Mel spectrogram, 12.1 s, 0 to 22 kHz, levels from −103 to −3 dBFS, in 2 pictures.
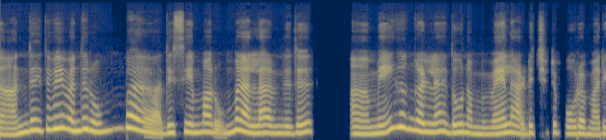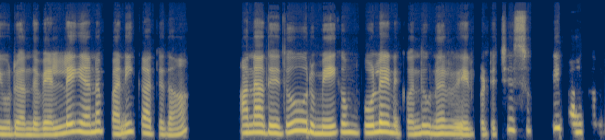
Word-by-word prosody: அந்த 220 +8 +2
இதுவே 325 +4 +3
வந்து 280 +4 +3
ரொம்ப 300 +8 -4 0.3
அதிசயமா, 230 +3 0
ரொம்ப 230 +7 0
நல்லா 210 -2 +2
இருந்தது. 205 +2 -1 0.5
அ - - +1 0.2
மேகங்கள்லாம் 265 - +2
ஏதோ, 225 0 +1
நம்ம 190 -2 -2
மேல 205 +4 +4
அடிச்சிட்டு 215 +2 -5
போற 190 0 -1
மாரி 170 +2 -2
ஒரு 175 0 -2
அந்த 165 0 -2
வெள்ளையான 230 +8 +1
பனி 205 +6 0
காத்துதான். 185 0 -4 0.6
ஆனா, 225 +1 +2
அது 215 - +1
ஏதோ 225 +5 -1
ஒரு 230 - +1
மேகம் 225 +3 0
போல 230 +3 +4
எனக்கு 205 -5 -5
வந்து 205 +4 -1
உணர்வு 190 0 -1
ஏற்பட்டுச்சு. 175 - -9
சுத்தி 280 +6 -6
பார்க்கும்போது 235 -1 -6
220 Hz, 165 wpm, -23 LUFS, 195-245 Hz, 0.6 s, மேல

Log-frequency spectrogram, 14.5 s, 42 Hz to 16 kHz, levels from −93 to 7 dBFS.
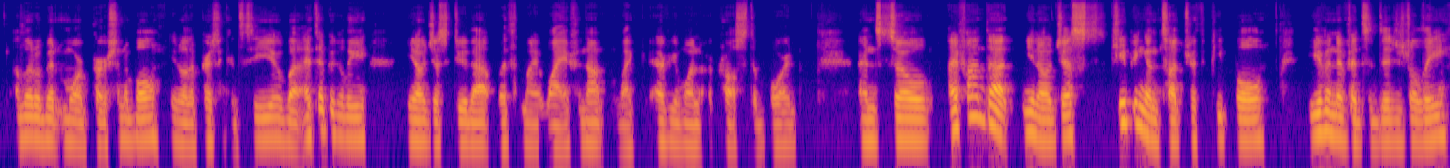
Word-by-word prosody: a 130 - -5
little 130 -1 +3
bit 120 -1 -1
more 115 -3 -1
personable. 120 +4 0
You 120 - -8
know, 105 -1 0
the 105 - -3
person - - -5
could - - -13
see 125 - -7
you, 125 -1 -1
but 115 +1 0
I 130 - +2
typically, 130 -7 -1 0.4
you 120 - 0
know, 115 - +4
just 110 0 -4
do 110 -1 0
that 105 -1 +3
with 105 0 -4
my 100 -2 -5
wife, 95 +1 -2
not, 110 -1 -1
like, - - -6 0.2
everyone 105 -3 -2
across - - -4
the - - -11
board, 100 0 -5 0.6
and 120 -1 -1
so, 120 -2 +4
I 165 - +6
find 255 +3 +1
that, 205 - +6
you 155 -1 +3
know, 115 -3 +4
just 135 +4 +1
keeping 210 -6 +4
in 115 -5 +3
touch 115 +1 0
with 120 - -8
people, 120 -2 +2 0.4
even 145 0 +4
if 120 - +1
it's 110 0 -1
digitally, 115 +3 -1
120 Hz, 190 wpm, -22 LUFS, 110-130 Hz, 0.6 s, I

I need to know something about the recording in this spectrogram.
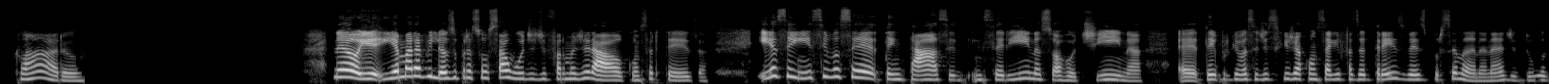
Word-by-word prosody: Claro. 215 - -4 2.5
Não, 335 -4 +10
e 255 -1 +8
e 295 - +4
é 310 - +10
maravilhoso 355 -6 +4
pra 315 -1 -4
sua 295 0 -6
saúde 270 -5 -1
de 250 +1 -9
forma 255 +2 -5
geral, 210 -8 +3
com 200 +1 -10
certeza. 185 -7 -9 0.5
E - - +4
assim, 345 -7 0
e - - -6
se 365 +5 -6
você 335 -6 +1
tentasse 220 -2 0 0.2
inserir 220 +5 -5
na 250 -3 -5
sua 200 -3 -5
rotina, 190 -1 -6 0.4
eh, 170 0 -2
tem 230 0 -2
porque 235 +1 -10
você 235 +1 -7
disse 230 -1 -12
que 260 -2 -9
já 250 - 0
consegue 240 -1 -5
fazer 230 -1 -7
3 240 +2 -4
vezes 225 -1 -5
por 220 0 -13
semana, 195 -10 -6
né? 180 +3 -7
De 195 -2 -13
dua 185 +2 -11
235 Hz, 155 wpm, -21 LUFS, 205-275 Hz, 2.5 s, Não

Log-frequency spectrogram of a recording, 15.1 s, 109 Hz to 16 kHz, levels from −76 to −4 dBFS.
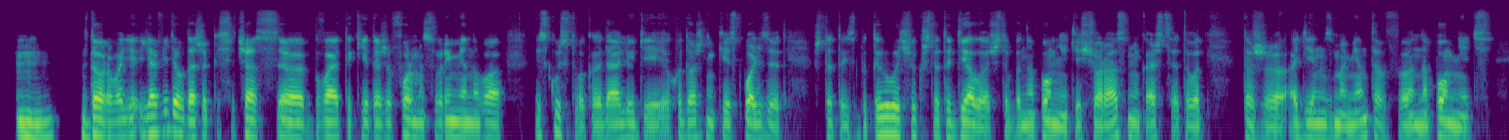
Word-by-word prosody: Мгм. 105 +1 +1 0.2
Здорово! 110 -1 +4
Я 115 +2 0
я 130 +2 +3
видел 145 -2 +3
даже, 110 -2 +2
к - - -14
сейчас, - - +1
э, 105 -1 +6
бывают 105 +1 +3
такие 105 -1 -3
даже 100 0 0
формы 105 0 0
современного 105 -1 0 0.3
искусства, - - -4
когда 95 0 +1
люди-художники 100 +1 -3
используют 95 -1 0 0.3
что-то 95 - -5
из 90 +3 -8
бутылочек, 120 0 +1
что-то 110 -1 -3
делают, 100 -4 +3
чтобы 90 - -4
напомнить 95 -1 0
ещё - - +1
раз. - - +2
Мне - - -4
кажется, - - -2
это - - -6
вот 90 0 -1 0.3
тоже 90 -3 0
1 100 +1 -1
из 95 -1 -5
моментов, 95 -1 -3
э, 95 -1 +1
напомнить, 95 -1 -1
100 Hz, 145 wpm, -24 LUFS, 95-110 Hz, 0.3 s, э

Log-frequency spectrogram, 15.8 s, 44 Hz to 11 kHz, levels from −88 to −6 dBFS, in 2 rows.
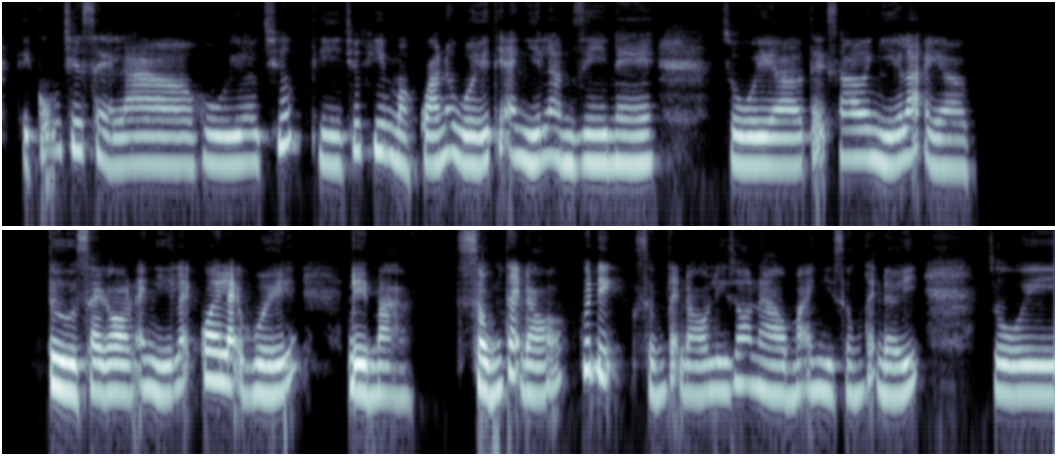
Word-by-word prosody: Thì 420 - -4
cũng - - -8
chia 290 0 -2
sẻ 250 -8 -7
là 200 0 -4
hồi, 205 -2 +1
à, 210 - -7
trước 330 - -2
thì 205 -3 -3
trước 280 - -4
khi 285 -3 +1
mở 215 -6 -3
quán 210 +2 -1
ở 265 - -4
Huế 205 -2 +2
thì - - -6
anh 240 -4 -1
ấy 210 - +3
làm 225 -3 -2
gì 210 +1 +1
nè, 210 0 0 0.5
rồi, 200 -1 +3
à, 195 0 -1
tại - - -6
sao 235 -1 -4
anh 235 -2 -1
ấy 205 +2 +1
lại, 235 -4 -3
à, 185 -1 -6 1.0
từ 220 -5 +8
Sài 200 +1 +1
Gòn 200 0 +3
anh 225 +3 -3
ấy 195 0 +1
lại 240 - -3
quay 275 -1 +7
lại 245 -3 +6
Huế 200 - +2 0.4
để 205 -3 +8
mà 190 -2 -4 0.3
sống 215 -3 +5
tại - - +4
đó, 205 +5 -1
quyết 360 -1 +3
định 340 -4 -1
sống 200 -1 -6
tại - - -5
đó, 195 -1 -3
lý 210 0 -2
do 255 +2 -3
nào 205 -4 -2
mà 195 +2 -5
anh 215 +1 -4
ấy 205 -2 -2
sống 195 0 -7
tại - - -7
đấy. 200 - -1 0.5
Rồi, 195 -1 +2
205 Hz, 220 wpm, -23 LUFS, 200-235 Hz, 1.0 s, từ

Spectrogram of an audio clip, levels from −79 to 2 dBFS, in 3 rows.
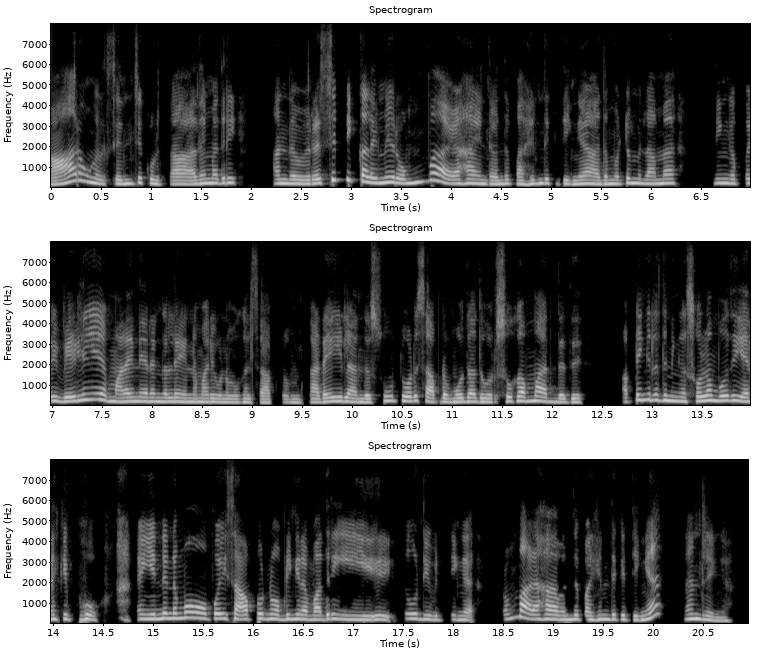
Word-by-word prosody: யார் 280 - +3
உங்களுக்கு 210 -11 -2
செஞ்சு 190 +5 +1
குடுத்தா? 170 -2 -1
அதே 195 +4 +1
மாதிரி, 220 +2 0 0.4
அந்த 200 -1 +2 0.2
ரெசிபிக்களையுமே 280 - +1
ரொம்ப 240 - -1 0.2
அழகா 195 0 0
என்ட்ட 180 -2 -1
வந்து 185 +2 -1
பகிர்ந்துக்கிட்டீங்க. 180 0 -1
அது 175 +1 0
மட்டும் 215 +4 +1
இல்லாம, 190 +2 0 0.5
நீங்க 215 -1 0
போய் 215 0 0
வெளியே 280 +7 +1
மழை 190 +1 +2
நேரங்கள்ல 190 -1 +1
என்னமாரி 175 0 0
உணவுகள் 165 0 -3
சாப்பிடும் 155 +1 -4
கடையில 195 +4 +1
அந்த 165 0 +1
சூட்டோட 225 +1 0
சாப்பிடும்போது 180 0 +1
அது 180 - -1
ஒரு 170 - -6
சுகமா 215 +2 +2
இருந்தது. 170 -2 -1 0.5
அப்பிடிங்கிறது 260 +4 0
நீங்க 205 -2 +1
சொல்லும்போது 235 +1 +3
எனக்கு 210 +1 0
இப்போ, 220 - 0 0.7
என்னென்னமோ 250 +3 +2 0.2
போய் 240 -1 +1
சாப்பிடணும் 220 +2 +2
அப்பிடிங்கிற 215 0 +1
மாதிரி 215 +3 0 0.7
தூண்டி 210 -4 0
விட்டீங்க. 185 +2 -4 0.4
ரொம்ப 290 +7 -3
அழகா 215 0 +2
வந்து 195 +2 +1
பகிர்ந்துக்கிட்டீங்க. 200 +1 0 0.4
நன்றிங்க. 170 - 0
205 Hz, 140 wpm, -22 LUFS, 180-225 Hz, 0.7 s, யார்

